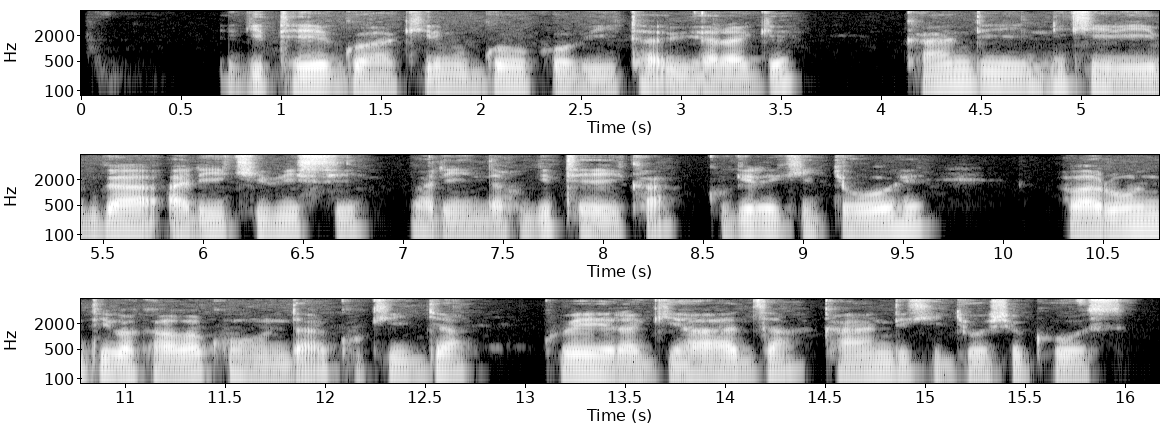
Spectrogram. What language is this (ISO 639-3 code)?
run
